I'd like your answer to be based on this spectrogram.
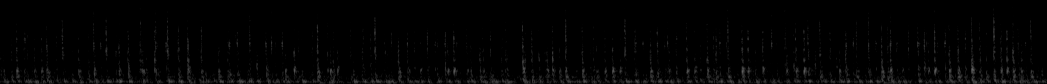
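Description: Fingertips of both hands type rapidly on a backlit MacBook Pro keyboard with plastic keycaps set in a solid aluminum body resting on a desk. A quick, steady stream of short, dry clicks and taps with a low thud under each press and brief bright edges runs for the whole clip, with no ring after each hit.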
